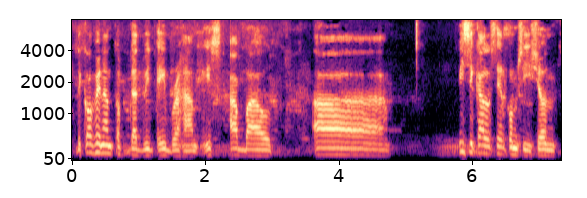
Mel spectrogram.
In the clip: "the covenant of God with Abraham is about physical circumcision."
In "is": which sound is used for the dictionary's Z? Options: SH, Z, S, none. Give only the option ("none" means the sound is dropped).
S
